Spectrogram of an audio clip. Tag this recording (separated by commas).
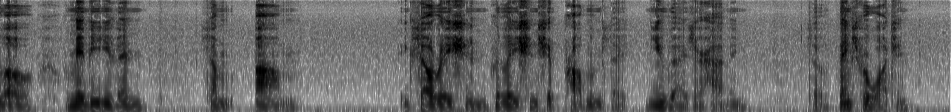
Speech, Speech synthesizer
